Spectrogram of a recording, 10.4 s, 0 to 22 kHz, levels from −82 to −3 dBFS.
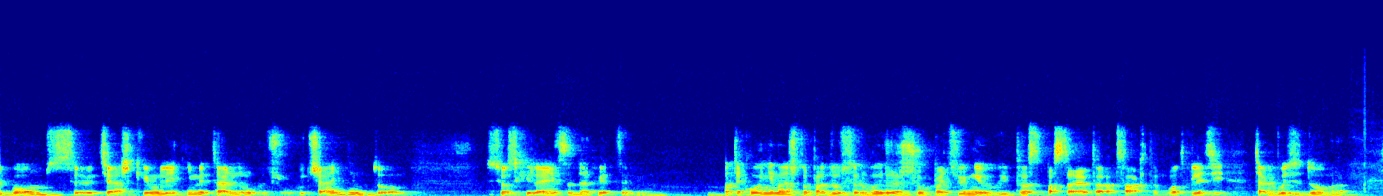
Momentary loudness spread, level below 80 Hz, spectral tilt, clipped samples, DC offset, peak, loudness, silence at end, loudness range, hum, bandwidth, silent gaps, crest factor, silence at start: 10 LU; -58 dBFS; -4.5 dB/octave; under 0.1%; under 0.1%; -6 dBFS; -23 LUFS; 0 s; 3 LU; none; 8.4 kHz; none; 18 dB; 0 s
